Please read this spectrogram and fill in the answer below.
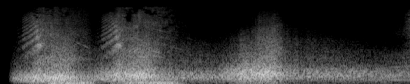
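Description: Three whoosh sound effects, one after another, each swelling and dying away, with a tail that fades out near the end.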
